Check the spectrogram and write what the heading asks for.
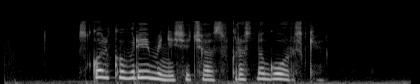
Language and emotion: Russian, neutral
